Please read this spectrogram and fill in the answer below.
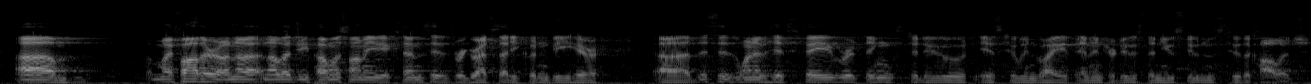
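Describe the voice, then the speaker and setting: An American accent with monotone, flat intonation at a moderate pace, over noticeable background noise. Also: man, fairly low pitch for a man. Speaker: college trustee. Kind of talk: welcome speech to new students. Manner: hesitant with many fillers.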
